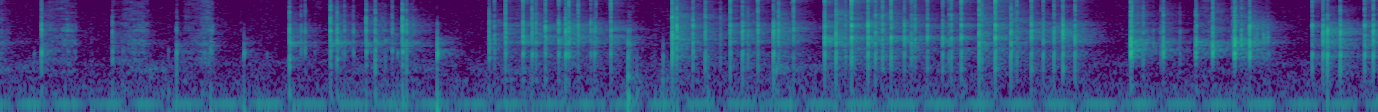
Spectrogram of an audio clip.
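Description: Long nails scratch and tap across the faces and corners of a small paperboard product box, making rapid bursts of dry, bright clicks and scratchy rasps that stop instantly with no ring. A faint steady low hum sits underneath throughout.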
